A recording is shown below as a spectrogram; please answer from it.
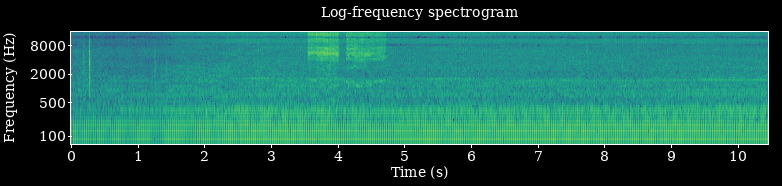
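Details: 1963 John Deere 1010 tractor, original and properly maintained, in third gear on a backyard lap; steady low drone with a soft, constant gear hum; normal transmission gear noise from a healthy gearbox.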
